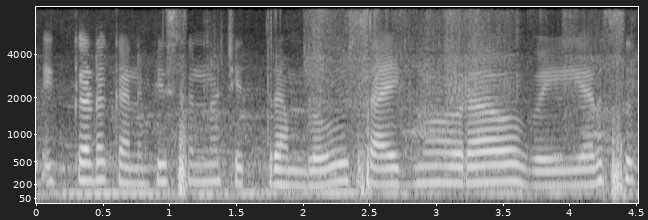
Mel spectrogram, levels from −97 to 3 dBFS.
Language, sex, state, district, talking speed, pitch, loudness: Telugu, female, Andhra Pradesh, Sri Satya Sai, 65 wpm, 180 Hz, -15 LUFS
